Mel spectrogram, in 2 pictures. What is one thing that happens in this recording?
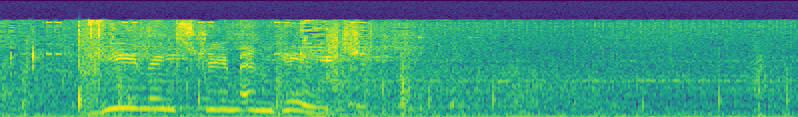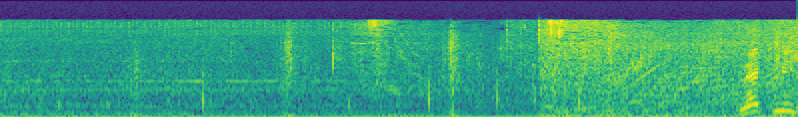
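Game weapons fire in quick, sharp bursts.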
